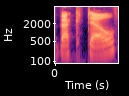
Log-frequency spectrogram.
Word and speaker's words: Bechdel: Do you know the Beckell test? Be E is spelled weird. Be e C H. Beck D E L.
